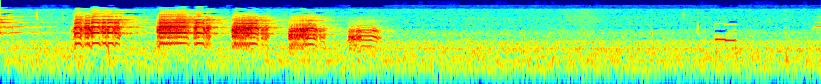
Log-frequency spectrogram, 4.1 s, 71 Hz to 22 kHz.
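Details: A male francolin, watched calling at Sabi Sand near sunset on 2 April 2016, gives a run of five loud, harsh, rasping notes that fade slightly toward the end; another male answers from further away.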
